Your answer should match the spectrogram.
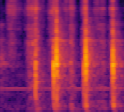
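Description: Scrap wood pieces knocked together by hand, giving four sharp, hollow clacks spaced about a third of a second apart, close and clear with no talking.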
